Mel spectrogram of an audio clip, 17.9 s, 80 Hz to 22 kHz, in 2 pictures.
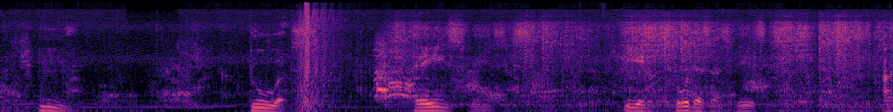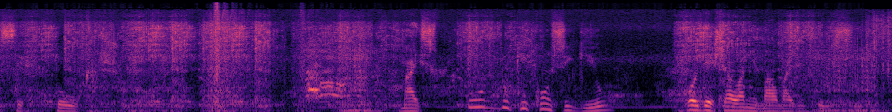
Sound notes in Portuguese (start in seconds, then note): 2.4 Vento rápido; 3.7 Urro de dor; 10.6 Vento rápido; 11.9 Urro de dor; 15.5 Rosnado intensifica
